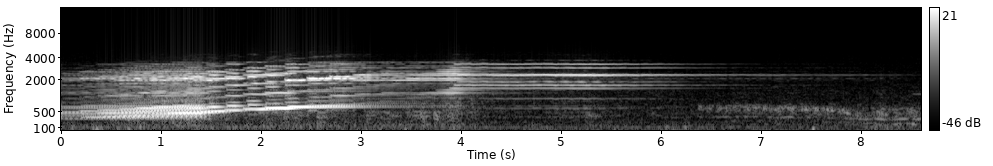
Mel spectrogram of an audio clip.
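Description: Organ music bridge marking a scene change in an old-time radio drama: a rising run of notes that settles onto a held chord, which fades away about six seconds in.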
